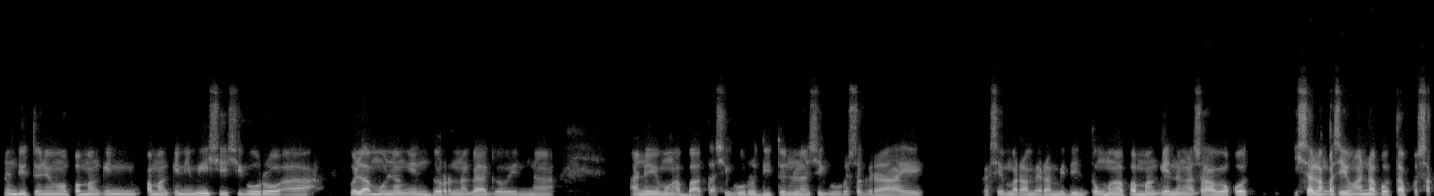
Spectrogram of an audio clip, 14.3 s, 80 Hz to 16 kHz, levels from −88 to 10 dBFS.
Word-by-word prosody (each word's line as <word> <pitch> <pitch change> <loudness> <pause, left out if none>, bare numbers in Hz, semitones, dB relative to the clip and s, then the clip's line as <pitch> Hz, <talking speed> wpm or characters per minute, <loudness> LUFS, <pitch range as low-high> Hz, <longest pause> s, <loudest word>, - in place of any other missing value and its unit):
nandito 135 0 +1
na 130 - +1
yung 135 - 0
mga 130 - -5
pamangkin 130 0 0 0.3
pamangkin 135 +1 0
ni 140 - +1
misis 160 -6 +1
siguro, 145 -3 +1
ah, 110 -3 -5 0.4
wala 135 +1 +7
munang 130 -1 +1
indoor 120 0 -1
na 115 -1 -4
gagawin 115 0 -2
na 110 -1 -6 0.9
ano 115 +2 -1
yung 120 -1 +1
mga 115 0 -3
bata, 100 -2 -1
siguro 120 +1 -2
dito 105 +1 -4
na 115 0 -1
lang - - -5
siguro 110 0 -6
sa - - -6
garahe. 105 0 -3 0.5
Kasi 130 - -6
marami-rami 115 0 -1
din 115 0 -3
'tong 120 +1 0
mga 120 0 +3
pamangkin 120 -1 +2
ng 115 - -1
asawa 115 +1 +3
ko't 125 -1 +4 0.4
isa 140 - +4
lang 135 -1 +4
kasi 140 - +4
yung 135 - +3
anak 145 +1 +5
ko 120 - 0
tapos 115 -1 +1
sa - - -4
120 Hz, 185 wpm, -26 LUFS, 115-130 Hz, 0.9 s, wala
